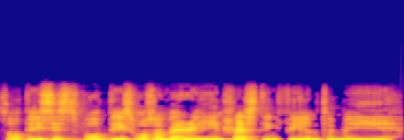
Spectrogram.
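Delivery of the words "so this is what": ordinary talk, nothing marked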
